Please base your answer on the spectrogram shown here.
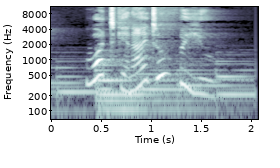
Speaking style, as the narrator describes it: she inquired softly, for she was moved by the sad voice in which the man spoke

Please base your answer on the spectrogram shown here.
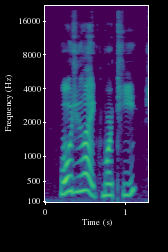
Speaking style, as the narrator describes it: asks cheerfully

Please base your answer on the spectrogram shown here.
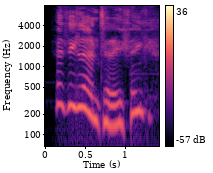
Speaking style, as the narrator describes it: asked sleepily

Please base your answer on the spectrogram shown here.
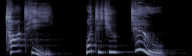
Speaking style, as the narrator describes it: exclaimed her mother

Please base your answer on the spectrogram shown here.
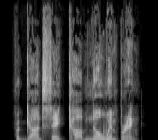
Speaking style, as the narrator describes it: Hatchet growled

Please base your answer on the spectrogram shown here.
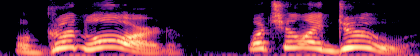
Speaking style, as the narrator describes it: cried the stranger, in an ecstasy of despair

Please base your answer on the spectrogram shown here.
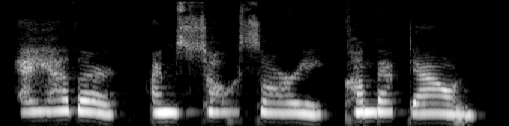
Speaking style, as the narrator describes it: I hear my dad yell from the bottom of the stairs

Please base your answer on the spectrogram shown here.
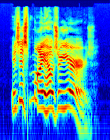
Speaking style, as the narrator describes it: said he in his keen voice

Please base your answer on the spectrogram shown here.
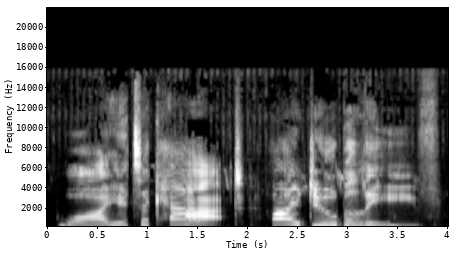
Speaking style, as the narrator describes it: exclaimed the lady

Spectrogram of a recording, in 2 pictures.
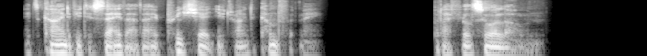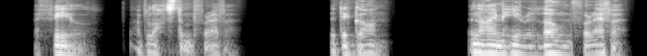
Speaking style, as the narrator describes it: David says softly

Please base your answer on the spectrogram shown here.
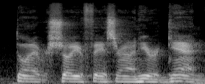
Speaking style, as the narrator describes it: growled the bearded man

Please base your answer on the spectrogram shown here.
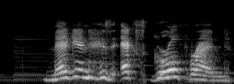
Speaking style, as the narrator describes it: Megan spat, annoyed now

